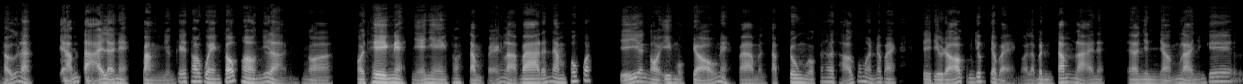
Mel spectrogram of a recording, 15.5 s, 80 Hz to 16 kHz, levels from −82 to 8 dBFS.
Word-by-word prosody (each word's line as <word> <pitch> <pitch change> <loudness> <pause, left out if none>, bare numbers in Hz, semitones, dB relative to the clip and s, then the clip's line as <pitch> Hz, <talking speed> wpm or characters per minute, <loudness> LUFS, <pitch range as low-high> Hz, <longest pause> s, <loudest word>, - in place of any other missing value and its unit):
thử - - -2
là - - +1 0.3
giảm 150 - +1
tải 125 - +4
lại 115 -2 +4
nè, 115 -4 -1 0.2
bằng 105 -2 +2
những 100 +2 -12
cái 145 +3 -1
thói 160 +1 +2
quen 125 -3 +2
tốt 160 +8 +6
hơn 130 -4 +4
như 150 +2 -2
là 100 -7 +1 0.2
ngồi 105 -3 -4 0.3
ngồi 115 0 +2
thiền 130 0 +8
nè, 120 -6 +6
nhẹ 105 -1 -2
nhàng, 115 -3 -1
thôi 130 0 -5
tầm 100 -1 0
khoảng 115 +11 -6
là 105 -7 +1
3-5 125 +3 +3
phút 170 0 -2
á, 195 - +2 0.4
chỉ 120 +10 +1
á 155 - -1
ngồi 115 -6 0
yên 120 +3 -2
một 105 -2 -9
chỗ 105 +3 +2
nè 135 -10 -5
và 105 0 0
mình 105 0 -13
tập 105 0 -7
trung 135 -2 +1
vào 110 -1 -5
cái 145 +4 -14
hơi 145 0 -3
thở 110 +2 -4
của 170 - -13
mình 150 -7 -6
đó 135 - -4
bạn. 120 -2 -4 0.3
Thì 115 -2 -4
điều 110 -1 -2
đó 110 +7 +5
cũng 135 -1 -10
giúp 160 - -1
cho 130 -3 -1
bạn, 90 0 -6
gọi 100 +1 -13
là, 100 - -7
bình 110 -1 -5
tâm 135 +3 +2
lại 105 -1 -1
nè, 110 -2 -9 0.3
ờ, 110 0 -1
nhìn 110 -1 -5
nhận 100 +3 -4
lại 100 -3 +2
những 115 +4 -12
cái 160 +1 -4
115 Hz, 255 wpm, -26 LUFS, 105-135 Hz, 0.4 s, thiền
